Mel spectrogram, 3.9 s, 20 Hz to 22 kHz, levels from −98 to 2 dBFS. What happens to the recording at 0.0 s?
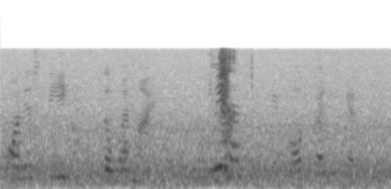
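Nothing goes wrong at 0.0 s: the speech is intact there, with only the normal call microphone processing trimming the lowest bass and leaving nothing above 8 kHz.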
